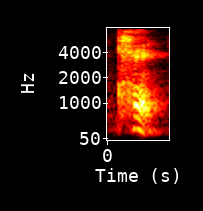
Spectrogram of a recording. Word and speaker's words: comb: Comb, comb. Here we do not pronounce the B at the end of the word. It is a silent letter, so we say comb, comb.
